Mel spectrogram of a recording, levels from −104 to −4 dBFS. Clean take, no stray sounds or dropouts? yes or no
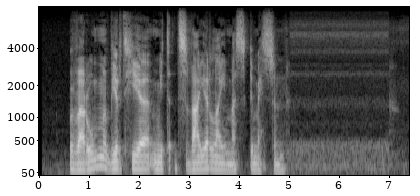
yes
